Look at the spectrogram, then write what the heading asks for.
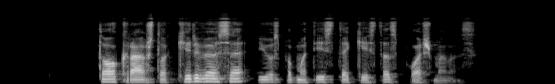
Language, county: Lithuanian, Kaunas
